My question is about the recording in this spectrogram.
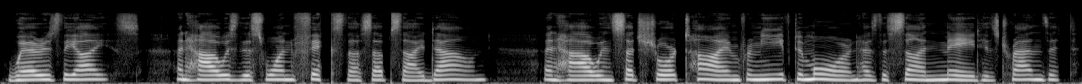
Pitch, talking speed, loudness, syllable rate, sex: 210 Hz, 160 wpm, -15 LUFS, 3.8 syllables/s, female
